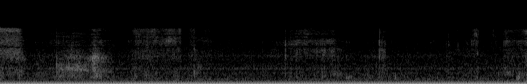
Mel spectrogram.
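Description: Soft, scattered chewing and mouth sounds of someone eating a dumpling, with a few faint clicks, over a steady low electrical hum.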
